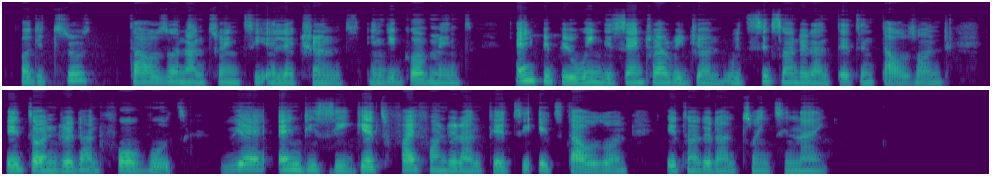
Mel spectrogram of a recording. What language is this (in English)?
Nigerian Pidgin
